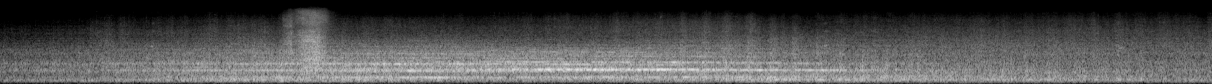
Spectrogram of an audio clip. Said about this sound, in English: So yeah, here we have a freight train coming up from Denver. It's big. It's really long. I can't see the end of it. Wow.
